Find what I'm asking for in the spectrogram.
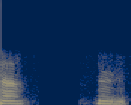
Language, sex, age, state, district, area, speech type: Marathi, female, 18-30, Maharashtra, Gondia, rural, conversation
